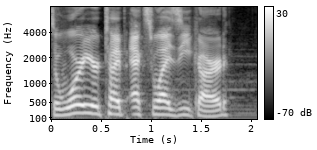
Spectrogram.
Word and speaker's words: XYZ: It's a warrior type XYZ card. Or Zizzy, as some people say. Or Ziz or whatever. People say that so strange. I've heard it pronounced so many different ways.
